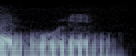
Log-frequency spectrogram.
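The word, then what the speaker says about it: Boleyn: บูลีน หรือ โบลิน ก็ เขียน เป็น โบลีน แต่ ออก เสียง เป็น บูริน อื พระ นาง เจ้า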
